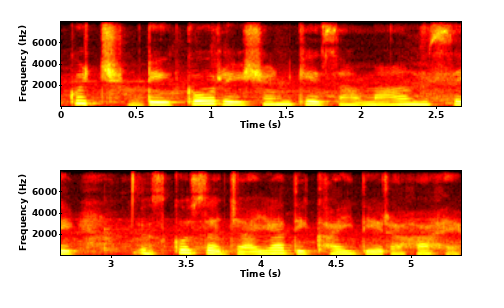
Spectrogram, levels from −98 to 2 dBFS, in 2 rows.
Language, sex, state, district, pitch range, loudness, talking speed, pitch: Hindi, female, Chhattisgarh, Korba, 215-255 Hz, -16 LUFS, 125 wpm, 235 Hz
